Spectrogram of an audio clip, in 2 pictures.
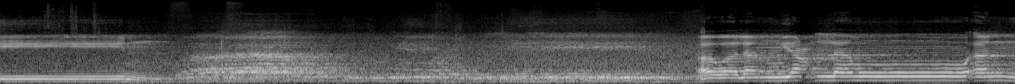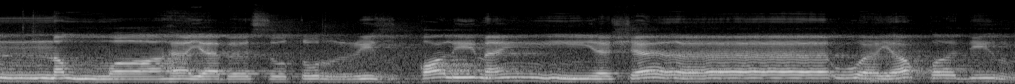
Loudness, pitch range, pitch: -20 LUFS, 130-165 Hz, 145 Hz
